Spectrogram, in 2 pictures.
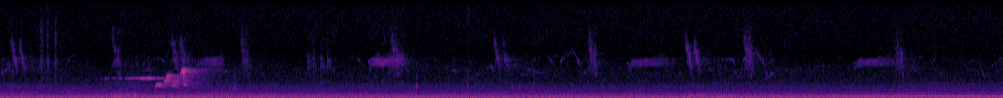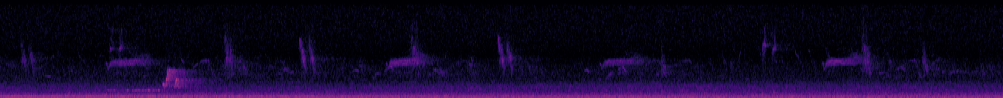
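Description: Japanese bush warbler (uguisu) singing its 'hoo-hokekyo' song twice, about two seconds in and again about seventeen seconds in. Each song is a held whistle followed by a quick flourish of higher notes. It is an early-April song that the uploader thinks has got only a little better.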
